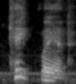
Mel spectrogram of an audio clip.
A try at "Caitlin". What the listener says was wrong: It's Caitlin. Caitlin. Caitlin. There's not a space. It's one word.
